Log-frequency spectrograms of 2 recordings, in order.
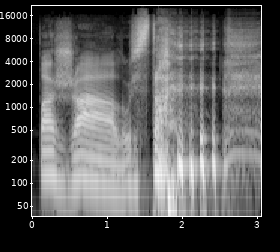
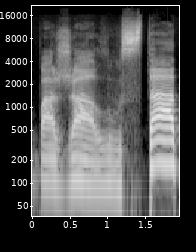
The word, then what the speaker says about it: пожалуйста: пишем «пожалуйста», но говорим «пожалуйста», то есть не произносим «и» краткое. Друзья, мы редко говорим «пожалуйста», мы говорим быстро, мы съедаем звуки.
